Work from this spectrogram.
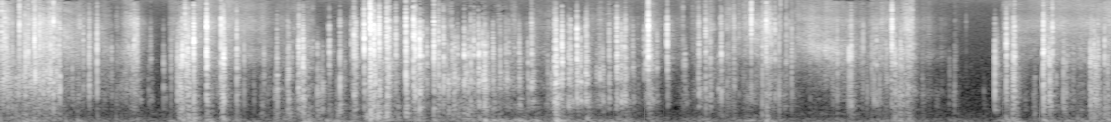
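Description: Fingertips press and rub across the pages of a thin, damp paper magazine and turn them, producing dense, bright crinkling with little low end. The sound comes in uneven close-up bursts, with a brief near-silent pause just before the final crinkles.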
